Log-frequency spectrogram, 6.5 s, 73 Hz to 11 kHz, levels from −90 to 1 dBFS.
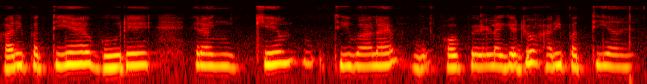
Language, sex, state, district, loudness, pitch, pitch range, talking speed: Hindi, female, Andhra Pradesh, Krishna, -32 LUFS, 220 Hz, 205-235 Hz, 150 wpm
